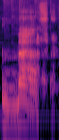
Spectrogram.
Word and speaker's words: Masque: i'll finish the intro we are doing miss mask which are okay actually spelled m-a-s-q-u-e but pronounced mess i looked it up um basically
